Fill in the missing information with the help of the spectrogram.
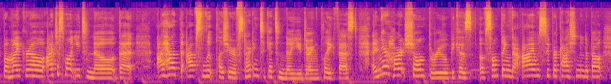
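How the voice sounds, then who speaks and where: A young woman from the United States chatting casually on a livestream in an expressive, affectionate, gushing way, as a streamer talking to viewers. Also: high voice, moderate pace. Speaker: live streamer.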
